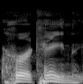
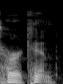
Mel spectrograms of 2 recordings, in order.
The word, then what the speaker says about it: Hurricane: And also it is not hurricane Utah. It is hurricane.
